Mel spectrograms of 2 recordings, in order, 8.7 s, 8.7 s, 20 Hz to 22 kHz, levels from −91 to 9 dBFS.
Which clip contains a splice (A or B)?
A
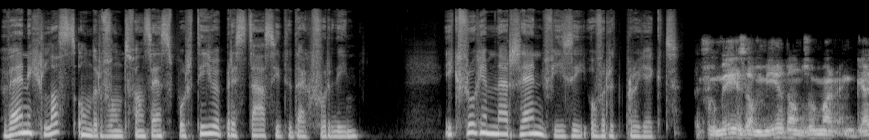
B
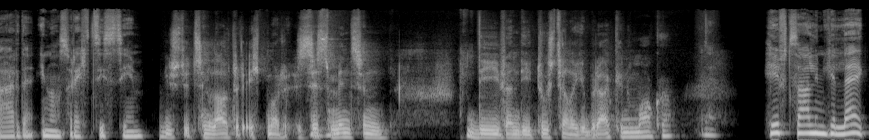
B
